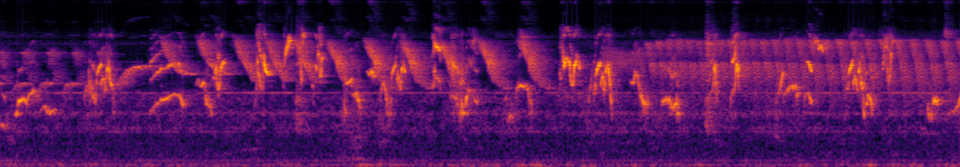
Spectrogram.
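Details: Parakeets calling back and forth: a tumbling run of quick sweeping chirps and scratchy warbles overlapping continuously, ending in a buzzy rasping chatter, with low hum underneath.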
